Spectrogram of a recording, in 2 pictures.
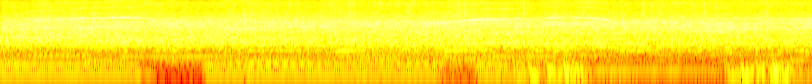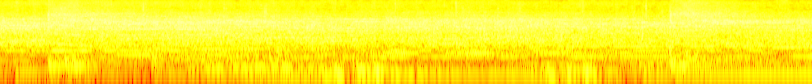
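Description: A live audience at a live stage show roars with sustained applause, whoops and cheers, greeting a singer making his first appearance in a long time, a dense, loud wall of clapping and shouting that never lets up, with a low musical rumble underneath.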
